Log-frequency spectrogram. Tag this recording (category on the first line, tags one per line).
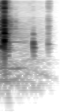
Sound effects > Human sounds and actions
click
off
toggle
button
activation
interface
switch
